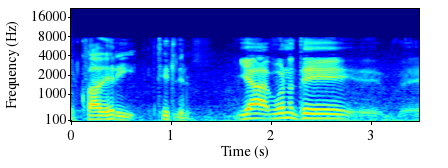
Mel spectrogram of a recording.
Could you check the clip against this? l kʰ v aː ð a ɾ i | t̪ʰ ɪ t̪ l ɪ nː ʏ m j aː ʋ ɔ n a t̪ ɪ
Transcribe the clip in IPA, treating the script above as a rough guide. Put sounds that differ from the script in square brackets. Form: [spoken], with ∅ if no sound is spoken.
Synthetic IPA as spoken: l kʰ v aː ð [ɛ] ɾ i | t̪ʰ ɪ t̪ l ɪ [n] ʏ m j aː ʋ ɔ n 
